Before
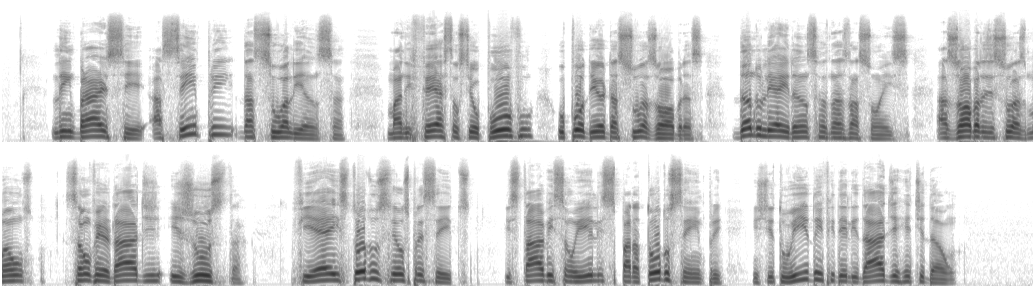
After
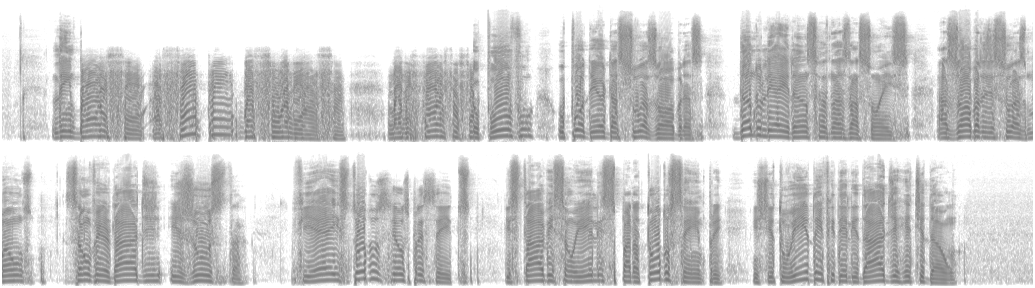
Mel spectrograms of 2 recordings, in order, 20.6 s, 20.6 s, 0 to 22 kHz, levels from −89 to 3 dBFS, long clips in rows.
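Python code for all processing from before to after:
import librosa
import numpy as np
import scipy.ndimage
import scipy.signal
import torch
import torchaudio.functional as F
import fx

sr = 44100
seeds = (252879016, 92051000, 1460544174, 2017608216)

y = fx.chain(x, sr, fx.lower_of_two(delay_ms=1.1),
    fx.lowpass(hz=2400.0, slope=24),
    fx.resample_bad(factor=4, down='none', up='filtered'), at=(0.79, 4.72))
y = fx.chain(y, sr, fx.lowpass(hz=6100.0, slope=24),
    fx.upward_expand(threshold_db=-38.0, expansion=1.5), at=(13.95, 14.86))
y = scipy.signal.sosfilt(scipy.signal.butter(4, 120.0, 'highpass', fs=sr, output='sos'), y)
y = fx.rider(y, sr, range_db=4, speed_s=2.0)
y = fx.spectral_comp(y, sr, ratio=4.0)
y = y * librosa.db_to_amplitude(-7.5)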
